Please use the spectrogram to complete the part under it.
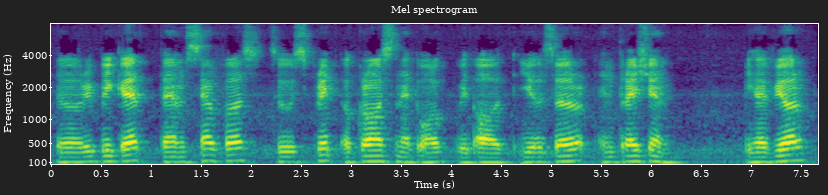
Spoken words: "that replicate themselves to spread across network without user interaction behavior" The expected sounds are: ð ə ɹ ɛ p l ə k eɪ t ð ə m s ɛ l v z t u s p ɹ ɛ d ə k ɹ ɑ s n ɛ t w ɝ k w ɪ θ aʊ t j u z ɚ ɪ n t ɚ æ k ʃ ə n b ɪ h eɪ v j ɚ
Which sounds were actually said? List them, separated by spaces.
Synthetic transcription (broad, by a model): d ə ɹ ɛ p l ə k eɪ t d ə m s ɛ l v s t u s p ɹ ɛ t ə k ɹ ɑ s n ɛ t w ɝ k w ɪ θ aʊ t j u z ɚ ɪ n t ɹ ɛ ʃ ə n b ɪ h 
